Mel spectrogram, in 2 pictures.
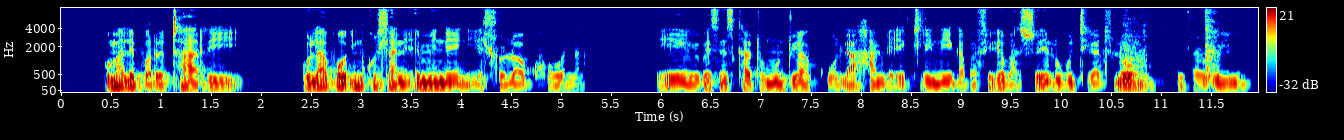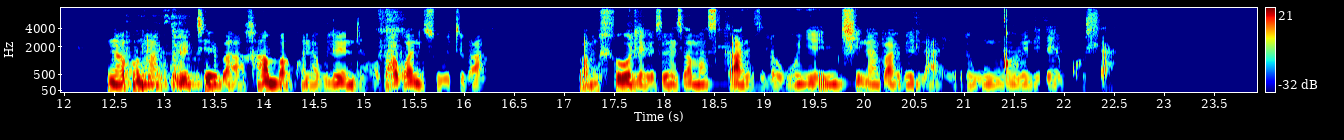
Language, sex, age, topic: North Ndebele, male, 36-49, health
